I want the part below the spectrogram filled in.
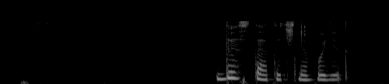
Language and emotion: Russian, positive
